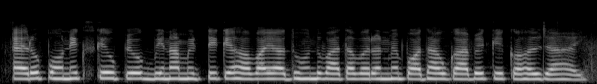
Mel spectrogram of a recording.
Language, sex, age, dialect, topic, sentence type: Magahi, female, 41-45, Southern, agriculture, statement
